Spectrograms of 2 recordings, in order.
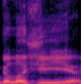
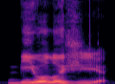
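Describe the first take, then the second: First: The vowels are run together quickly. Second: The vowels are said separately and slowly. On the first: The speaker calls it wrong. "Existem pessoas até que falam biologia" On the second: The speaker calls it right. "o correto é falar pausadamente"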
